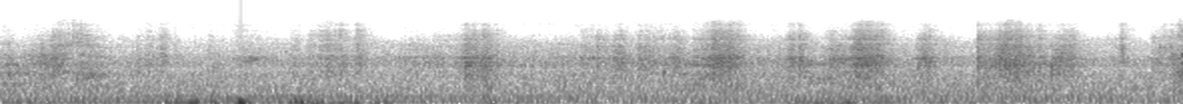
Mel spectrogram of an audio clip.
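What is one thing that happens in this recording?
A boy's feet thump on a trampoline.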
